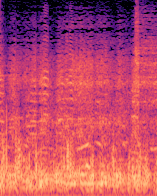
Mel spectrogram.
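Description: A marching school brass band playing, with sustained brass notes over snare and bass drums, and wind rumbling on the microphone.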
